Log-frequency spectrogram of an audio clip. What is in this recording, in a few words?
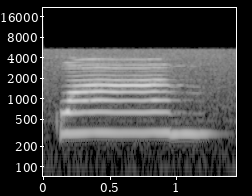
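"gwaan1", Cantonese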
